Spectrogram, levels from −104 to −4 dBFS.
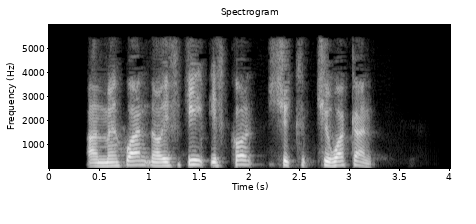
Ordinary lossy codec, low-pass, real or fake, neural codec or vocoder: MP3, 48 kbps; 5.4 kHz; fake; codec, 16 kHz, 1.1 kbps, Voila-Tokenizer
